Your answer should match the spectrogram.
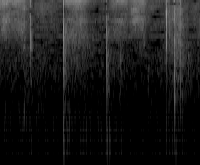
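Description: Faint, short scratching strokes of writing on a board, a few separate strokes spread over the moment.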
